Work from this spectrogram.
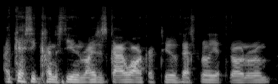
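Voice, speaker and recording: A man's voice: fairly low pitch, level tone, racing, fairly bright tone. A man co-hosting a fan podcast, talking in a casual, conversational way. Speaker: podcast co-host.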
